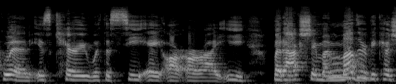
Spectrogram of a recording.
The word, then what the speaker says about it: Kerry: a way back when is Carrie with a c-a-r-r-i-e but actually my mother because she's Scottish said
